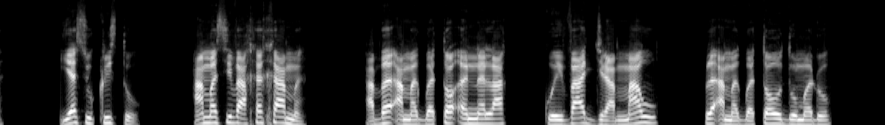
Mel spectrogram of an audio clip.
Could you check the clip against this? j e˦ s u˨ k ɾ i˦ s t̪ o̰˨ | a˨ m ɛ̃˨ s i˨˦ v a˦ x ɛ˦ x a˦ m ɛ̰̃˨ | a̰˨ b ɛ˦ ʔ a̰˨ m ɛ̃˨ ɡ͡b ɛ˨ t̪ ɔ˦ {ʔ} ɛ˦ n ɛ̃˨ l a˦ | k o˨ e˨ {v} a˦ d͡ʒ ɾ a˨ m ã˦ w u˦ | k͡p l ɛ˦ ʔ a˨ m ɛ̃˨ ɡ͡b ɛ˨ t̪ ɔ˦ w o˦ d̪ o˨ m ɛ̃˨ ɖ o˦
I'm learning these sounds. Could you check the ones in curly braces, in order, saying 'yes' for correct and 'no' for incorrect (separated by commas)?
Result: yes, yes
